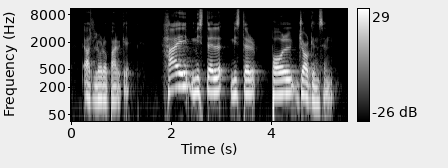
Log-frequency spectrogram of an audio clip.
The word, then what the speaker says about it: Povl Joergensen: Povl Joergensen. How are you? Hello, Rafa. Okay, I said your name perfectly. The pronunciation is Povl Joergensen or Povl Joergensen. It's like you said first, Povl Joergensen. Paul Jorgensen.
